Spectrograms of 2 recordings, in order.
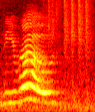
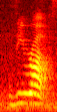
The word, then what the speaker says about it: zeros: This E tells us this needs to be a long O sound. So it needs to be zeros, not zeros.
